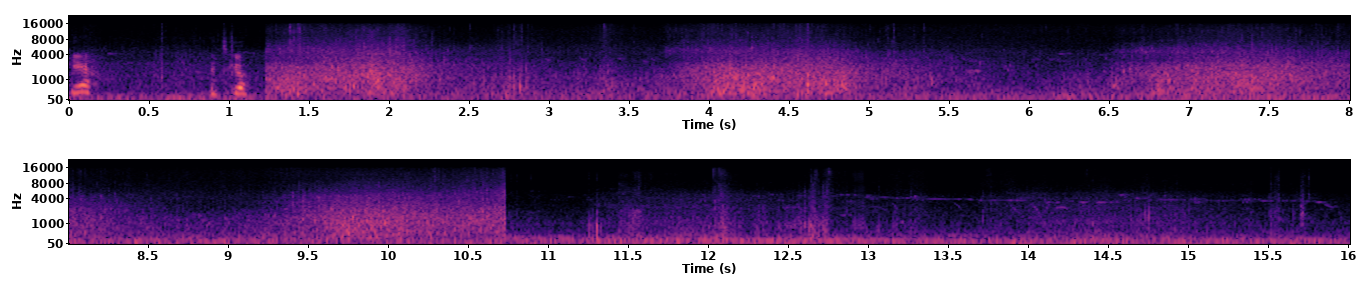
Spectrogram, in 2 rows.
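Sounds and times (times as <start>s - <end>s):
small waves on pebbly beach: 1.2s - 8.5s, 9.1s - 10.8s.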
